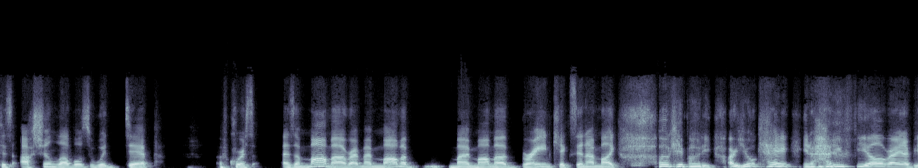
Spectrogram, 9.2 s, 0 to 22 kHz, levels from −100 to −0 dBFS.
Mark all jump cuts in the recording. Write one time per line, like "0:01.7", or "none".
none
